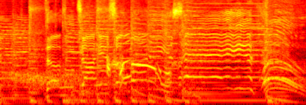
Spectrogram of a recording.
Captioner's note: exclaims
